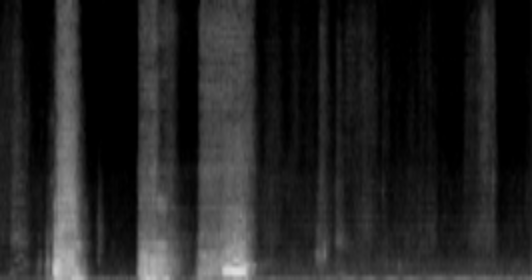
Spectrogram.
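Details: Three sneezes in a row, the last one voiced and drawn out, in a quiet room with low hum, from a man feeling unwell, burnt out and coughing.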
